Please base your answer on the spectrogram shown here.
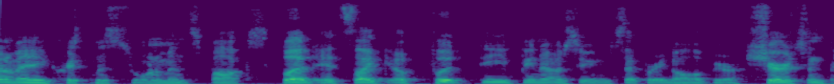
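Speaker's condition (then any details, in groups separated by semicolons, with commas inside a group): Friedreich's ataxia; fine motor difficulty, needs pressure relief; sits for long periods, uses button hook, ankle rolling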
